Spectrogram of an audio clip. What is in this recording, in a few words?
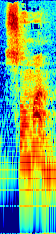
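Santali male flat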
